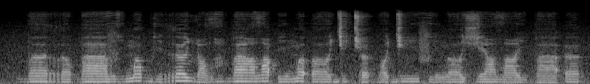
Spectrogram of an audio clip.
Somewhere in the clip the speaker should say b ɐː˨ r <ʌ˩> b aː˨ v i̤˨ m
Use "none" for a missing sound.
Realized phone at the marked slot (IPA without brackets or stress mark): ʌ˩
